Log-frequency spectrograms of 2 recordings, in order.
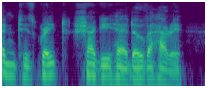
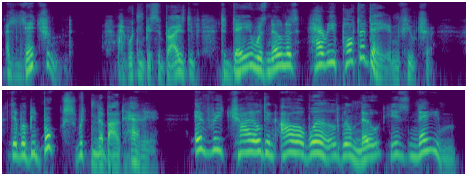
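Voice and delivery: higher-pitched, animated woman's character voice; excited stern professor; 9 semitones higher than usual. Acted. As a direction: rise high with emphatic conviction.

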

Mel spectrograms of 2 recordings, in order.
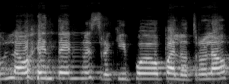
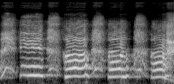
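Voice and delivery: loud hammed-up sobbing gasps, higher; mock sobbing; 5 semitones higher, 5 dB louder, slower than usual. Reliving crying at the seminar, loud mock sobs. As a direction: sob it out comically, louder. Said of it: "y yo ahí en la mitad".

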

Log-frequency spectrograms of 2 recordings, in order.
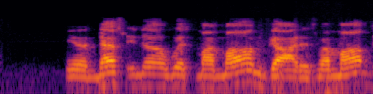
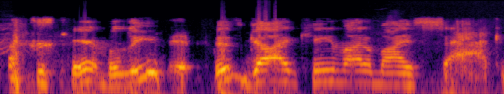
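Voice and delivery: laughing; 5 semitones higher than usual. Real, not acted. Laughing in disbelief about son.

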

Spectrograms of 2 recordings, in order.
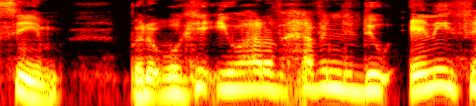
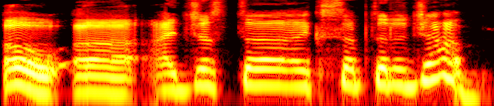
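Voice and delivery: hesitant, higher-pitched sheepish admission; 10 semitones higher than usual. A narrator's reading. Ladin admits to Zadeh he took a job, sheepish. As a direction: own up sheepishly, voice lifted and halting. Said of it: "he said sheepishly".

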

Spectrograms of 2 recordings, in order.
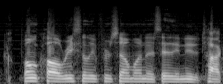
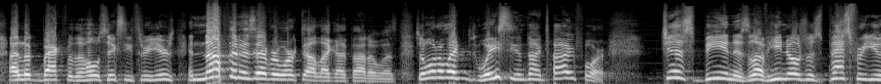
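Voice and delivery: rising, louder preaching voice; 7 semitones higher, 4 dB louder than usual. Acted. Pastor urging the congregation, building to fervent preaching.

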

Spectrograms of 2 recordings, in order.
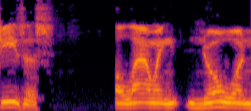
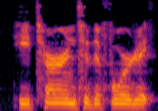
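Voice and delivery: plain reading voice

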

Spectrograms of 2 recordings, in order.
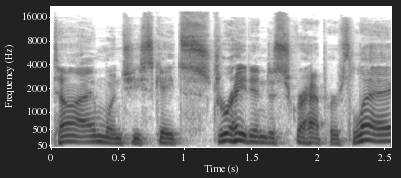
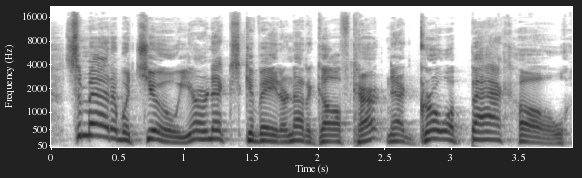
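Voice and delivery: scornful taunt; 6 semitones higher than usual. Retold or imitated. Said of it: "Mix has a great line".

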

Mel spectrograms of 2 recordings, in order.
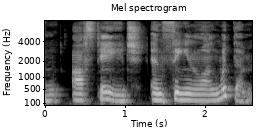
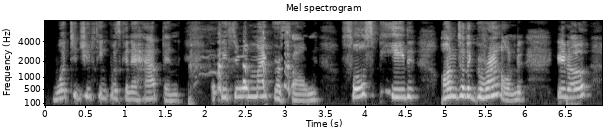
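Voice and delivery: higher, louder incredulous scolding; mock angry lecture; exasperated retort; 6 semitones higher, 5 dB louder than usual. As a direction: scold her in disbelief. Angry retort to drunk girl.

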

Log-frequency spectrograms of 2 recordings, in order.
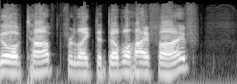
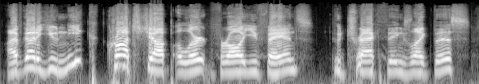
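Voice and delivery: normal talking voice

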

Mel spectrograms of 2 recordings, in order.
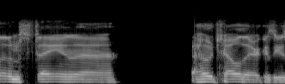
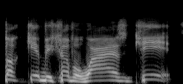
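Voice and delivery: fake Texas accent; 9 semitones higher than usual. Mocking tourists who get drunk and fake a Texas accent. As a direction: ham up a drunk Texan dreaming of a farm. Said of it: "fake a Texas accent".

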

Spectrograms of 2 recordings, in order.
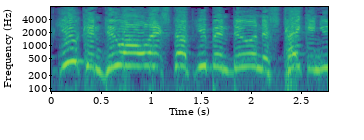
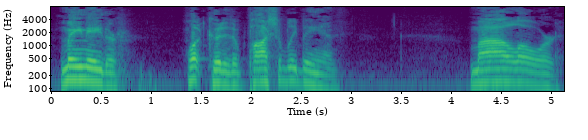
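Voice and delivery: much lower, softer mourner voice; low quiet mourner; 11 semitones lower, 7 dB quieter than usual. Retold or imitated. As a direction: mumble it low and solemn. Second mourner answers low.

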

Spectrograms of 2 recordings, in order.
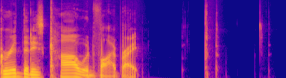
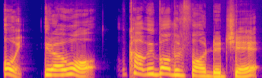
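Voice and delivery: put-on British accent; 9 semitones higher than usual. Racing driver in a hammed-up British accent. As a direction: ham up a British lad's Oi. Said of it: "I'll do it in a British accent".

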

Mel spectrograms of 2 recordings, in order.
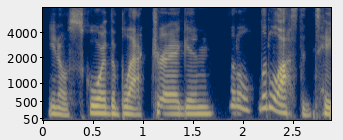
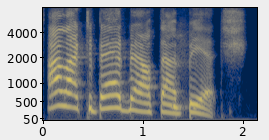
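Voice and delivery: punchy, louder, brazen badmouthing; brash trash talk; 2 semitones higher, 5 dB louder, slower than usual. Acting out the crude way of saying it, brash. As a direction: lay into someone with relish.

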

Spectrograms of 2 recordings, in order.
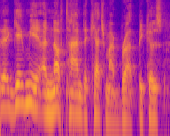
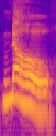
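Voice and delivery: mock dismayed cry; 6 semitones higher, 5 dB louder than usual. Acted shocked reaction to the ending.

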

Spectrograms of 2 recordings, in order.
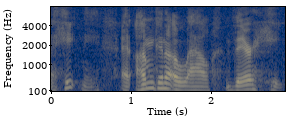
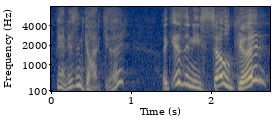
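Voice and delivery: excited praise; 9 semitones higher, 8 dB louder than usual. Retold or imitated. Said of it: "we just get to say, like".

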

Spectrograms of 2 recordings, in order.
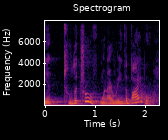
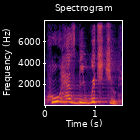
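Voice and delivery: loud, high-pitched reproachful question; challenging rebuke; 6 semitones higher, 8 dB louder than usual. Acted. Paul confronting the misled Galatians, loud challenge. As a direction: demand an answer from them, voice raised. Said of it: "he says to them".

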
